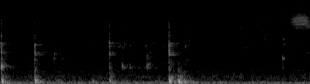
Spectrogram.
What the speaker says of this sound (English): And now I'm going to clean this brush out in my water.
